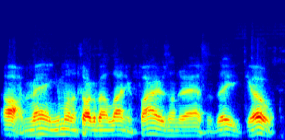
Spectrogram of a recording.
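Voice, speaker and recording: A man comes through a tinny, phone-like call line that buzzes and glitches. He talks in a flat, level tone while pushing his point hard, blunt and fired up, circling back to the same phrases again and again. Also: on the low side, moderate pace. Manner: blunt, fired-up, repetitive rallying speech. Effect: buzzy, glitchy call audio. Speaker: guest activist. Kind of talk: impassioned advocacy talk on a live show. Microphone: remote call connection.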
